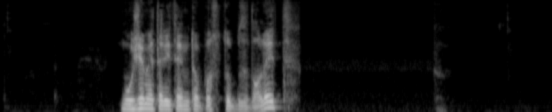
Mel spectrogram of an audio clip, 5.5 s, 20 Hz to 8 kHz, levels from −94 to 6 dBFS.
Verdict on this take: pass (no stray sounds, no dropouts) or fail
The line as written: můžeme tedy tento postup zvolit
pass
